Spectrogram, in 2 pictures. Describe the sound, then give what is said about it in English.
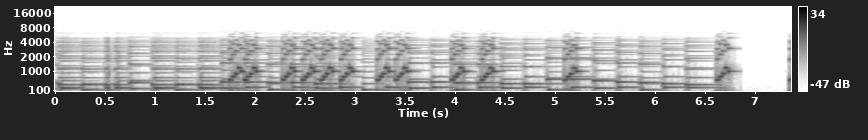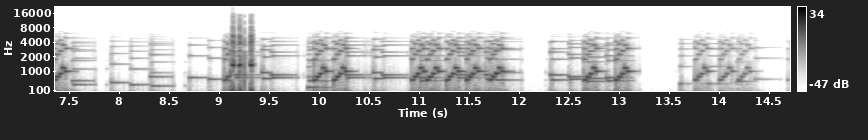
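Sounds from the arcade video game Frogger: a bright electronic chiptune melody with rapid note runs, then shorter bursts of blips separated by brief gaps, with one sharp noisy burst in the middle. “So I'm sure that everyone already knows what this is, and the game is Frogger.”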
